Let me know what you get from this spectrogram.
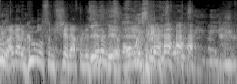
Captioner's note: Gary laughs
